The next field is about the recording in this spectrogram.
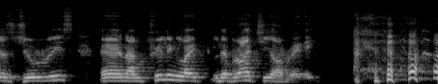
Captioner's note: laughing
